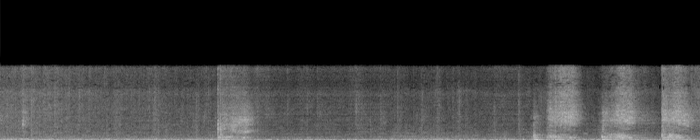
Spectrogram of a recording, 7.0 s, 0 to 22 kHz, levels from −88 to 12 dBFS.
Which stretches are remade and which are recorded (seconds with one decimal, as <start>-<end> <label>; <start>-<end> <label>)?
0.0-2.2 recorded; 2.2-3.9 remade; 3.9-4.8 recorded; 4.8-5.3 remade; 5.3-7.0 recorded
